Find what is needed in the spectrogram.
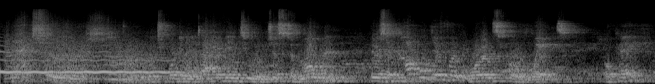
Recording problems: distortion; heavy; 30% of the sound clipped
off-mic speech; far
room echo; noticeable; dies away in 0.8 s
murmuring crowd; noticeable; throughout; 10 dB below the speech
background music; very faint; until 1.5 s; 1 dB above the speech

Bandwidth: 14 kHz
